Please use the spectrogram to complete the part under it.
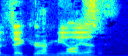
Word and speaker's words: Vicar Amelia: Yeah, Vicar Amelia.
